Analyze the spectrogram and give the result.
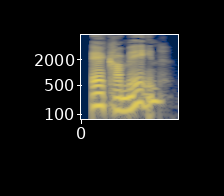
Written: AGRAMANERNES

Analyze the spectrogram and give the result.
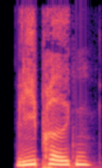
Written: ligprædiken

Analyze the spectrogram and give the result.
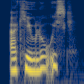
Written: arkæologisk

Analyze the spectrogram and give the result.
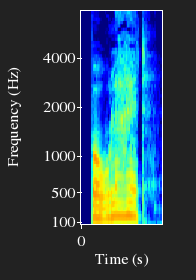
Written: bowlerhat

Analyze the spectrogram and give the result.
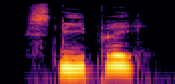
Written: slibrig

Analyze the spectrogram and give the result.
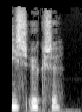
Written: isøkse

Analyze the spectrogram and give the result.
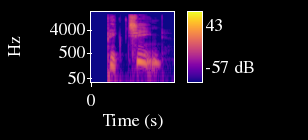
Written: pektin

